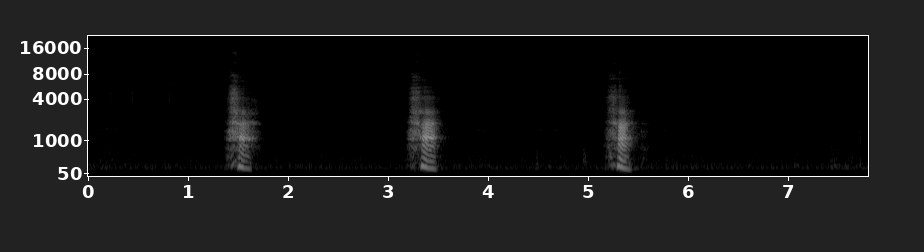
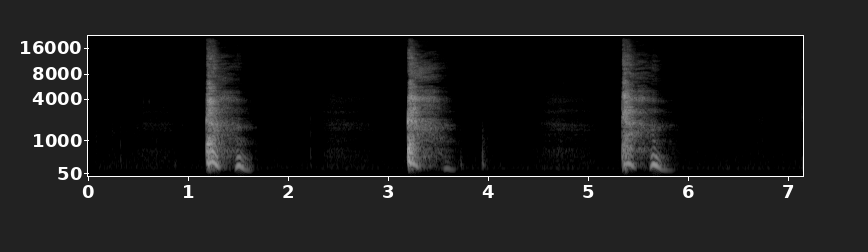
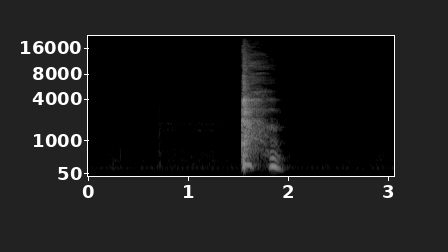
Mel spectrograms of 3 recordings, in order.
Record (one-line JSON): {"exhalation_length": "7.8 s", "exhalation_amplitude": 979, "exhalation_signal_mean_std_ratio": 0.22, "three_cough_length": "7.2 s", "three_cough_amplitude": 3085, "three_cough_signal_mean_std_ratio": 0.23, "cough_length": "3.1 s", "cough_amplitude": 2254, "cough_signal_mean_std_ratio": 0.21, "survey_phase": "beta (2021-08-13 to 2022-03-07)", "age": "45-64", "gender": "Female", "wearing_mask": "No", "symptom_none": true, "smoker_status": "Never smoked", "respiratory_condition_asthma": false, "respiratory_condition_other": false, "recruitment_source": "REACT", "submission_delay": "1 day", "covid_test_result": "Negative", "covid_test_method": "RT-qPCR", "influenza_a_test_result": "Negative", "influenza_b_test_result": "Negative"}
